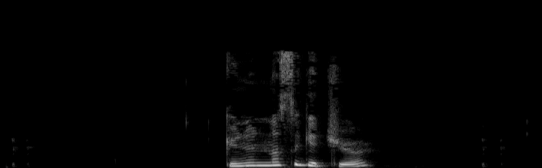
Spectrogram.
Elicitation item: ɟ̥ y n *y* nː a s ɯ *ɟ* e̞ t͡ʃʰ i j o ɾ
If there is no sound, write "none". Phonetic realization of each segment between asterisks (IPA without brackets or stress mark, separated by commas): y, ɟ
